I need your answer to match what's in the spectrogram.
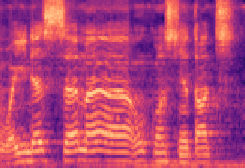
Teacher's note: Itu ada mad tabi'i akan tetapi bertemu dengan tasjid dibaca mad lazim musaqqal hilmi dengan panjang 6 harokat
